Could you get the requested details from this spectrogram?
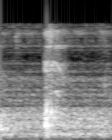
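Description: One short cough-like burst with throat clearing from an adult man, heard over faint background hum.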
